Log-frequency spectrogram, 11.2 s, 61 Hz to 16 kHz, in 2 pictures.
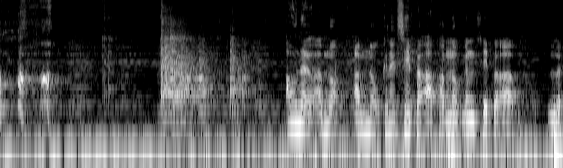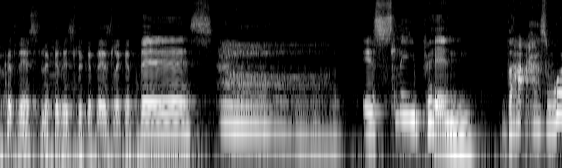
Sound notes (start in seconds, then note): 7.7 gasps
